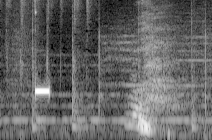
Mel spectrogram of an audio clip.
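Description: Interval timer's countdown beep, a short high tone, about half a second in, marking the last second of the work period; about a second later comes a short falling sweep as the period ends.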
